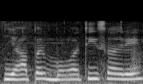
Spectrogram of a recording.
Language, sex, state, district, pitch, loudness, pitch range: Hindi, female, Chhattisgarh, Bilaspur, 240 Hz, -14 LUFS, 230-265 Hz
